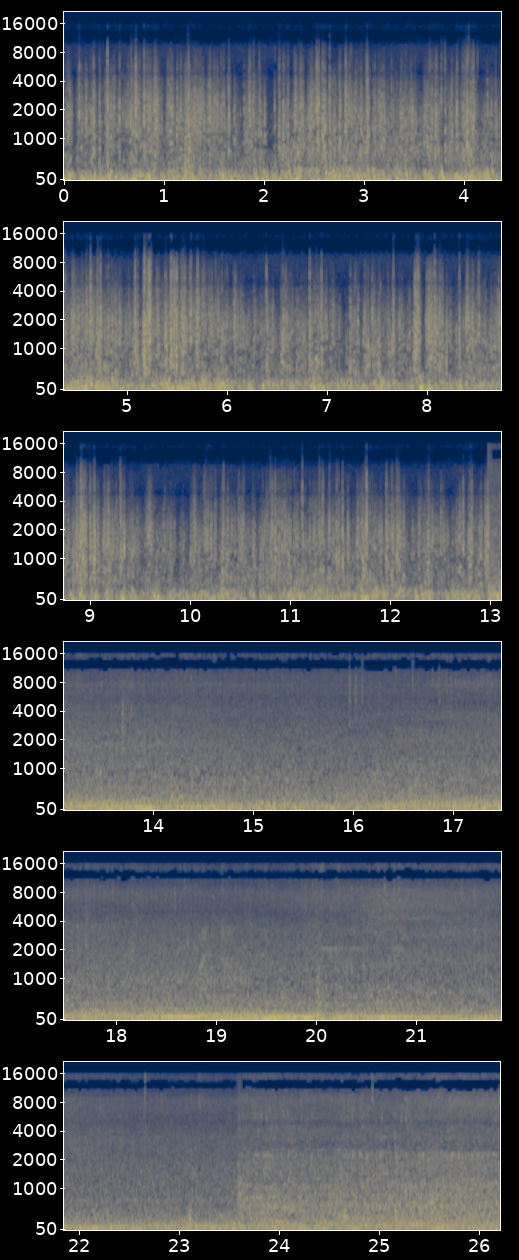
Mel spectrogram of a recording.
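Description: Gusty wind buffeting the microphone, then, after a sudden cut, outdoor street ambience with a steady low rumble of traffic.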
